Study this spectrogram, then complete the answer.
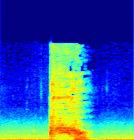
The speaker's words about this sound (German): Jetzt muss ich mal niesen hier.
